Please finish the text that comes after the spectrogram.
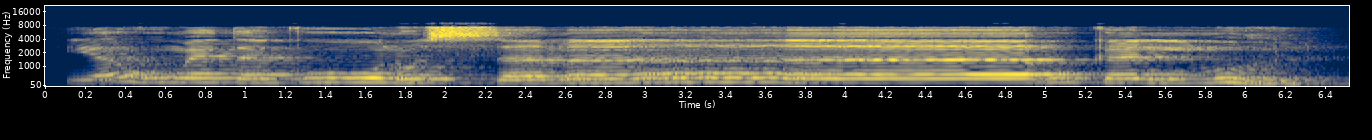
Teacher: یوم واو لین ہے، ہونٹوں کو گول کریں گے، آگے لائیں گے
